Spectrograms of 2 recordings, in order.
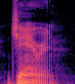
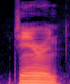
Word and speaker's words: Geryn: Uh, on Instagram, it's underscore G E R Y N. Garen. Jaren. Jaren Harris.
